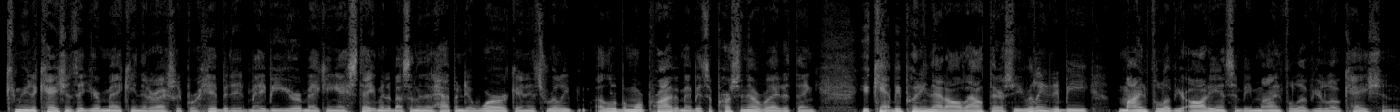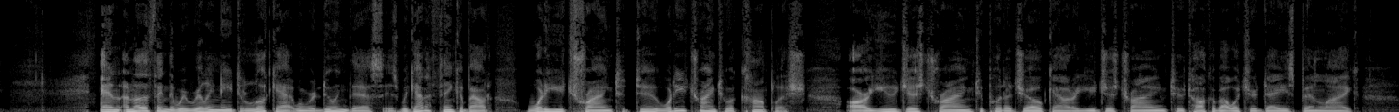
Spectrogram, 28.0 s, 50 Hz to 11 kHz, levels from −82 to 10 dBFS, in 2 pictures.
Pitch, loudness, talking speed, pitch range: 115 Hz, -26 LUFS, 235 wpm, 105-130 Hz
